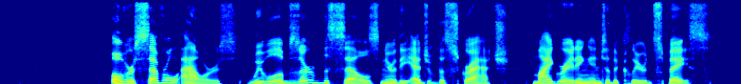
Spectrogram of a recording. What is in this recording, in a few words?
Scratch Assay, Voiceover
